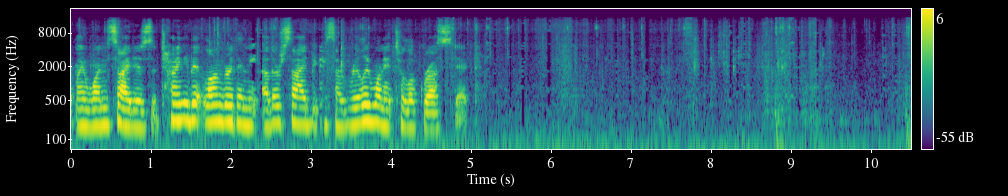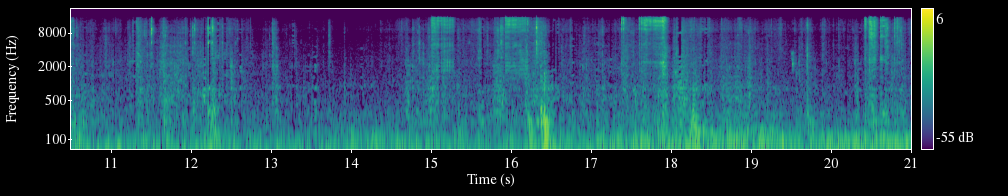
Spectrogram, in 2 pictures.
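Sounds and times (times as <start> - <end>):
pine stems rustling and crackling: 0.0 - 21.0.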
